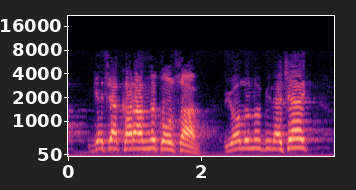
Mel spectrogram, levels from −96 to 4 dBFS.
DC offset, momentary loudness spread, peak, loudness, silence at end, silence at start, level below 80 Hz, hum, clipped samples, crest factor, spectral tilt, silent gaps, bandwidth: 0.3%; 10 LU; -2 dBFS; -17 LUFS; 0.4 s; 0.4 s; -64 dBFS; none; under 0.1%; 14 dB; -3 dB/octave; none; 6 kHz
